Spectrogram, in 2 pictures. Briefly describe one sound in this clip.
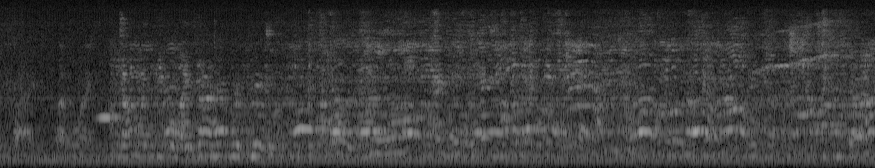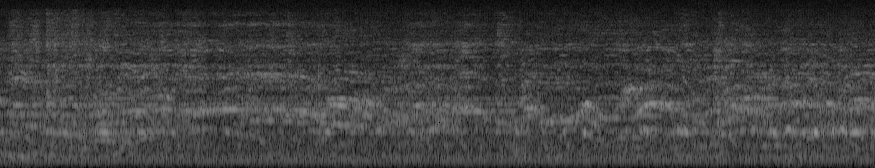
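A crowd shouts and yells outdoors.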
